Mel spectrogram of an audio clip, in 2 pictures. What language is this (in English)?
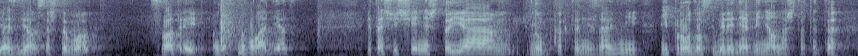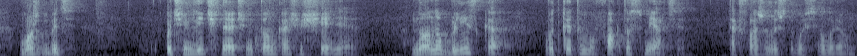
Russian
